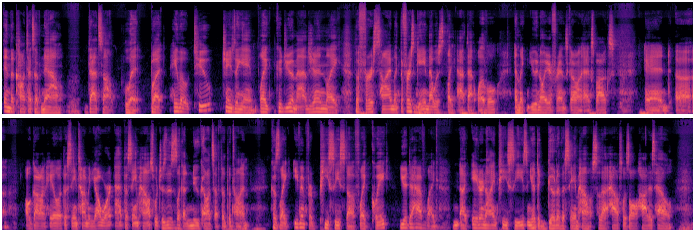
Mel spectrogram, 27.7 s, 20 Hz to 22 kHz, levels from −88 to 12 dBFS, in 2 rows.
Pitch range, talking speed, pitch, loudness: 90-110 Hz, 230 wpm, 100 Hz, -20 LUFS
